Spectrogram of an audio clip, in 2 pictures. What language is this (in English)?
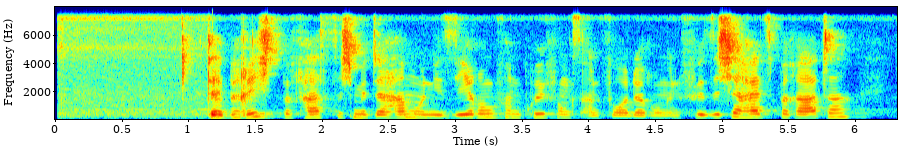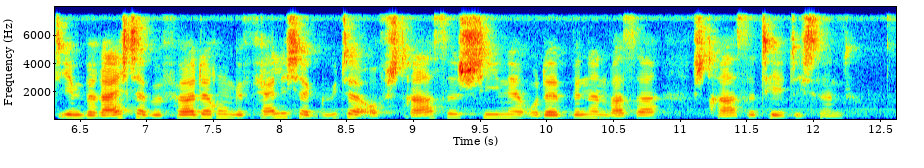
German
